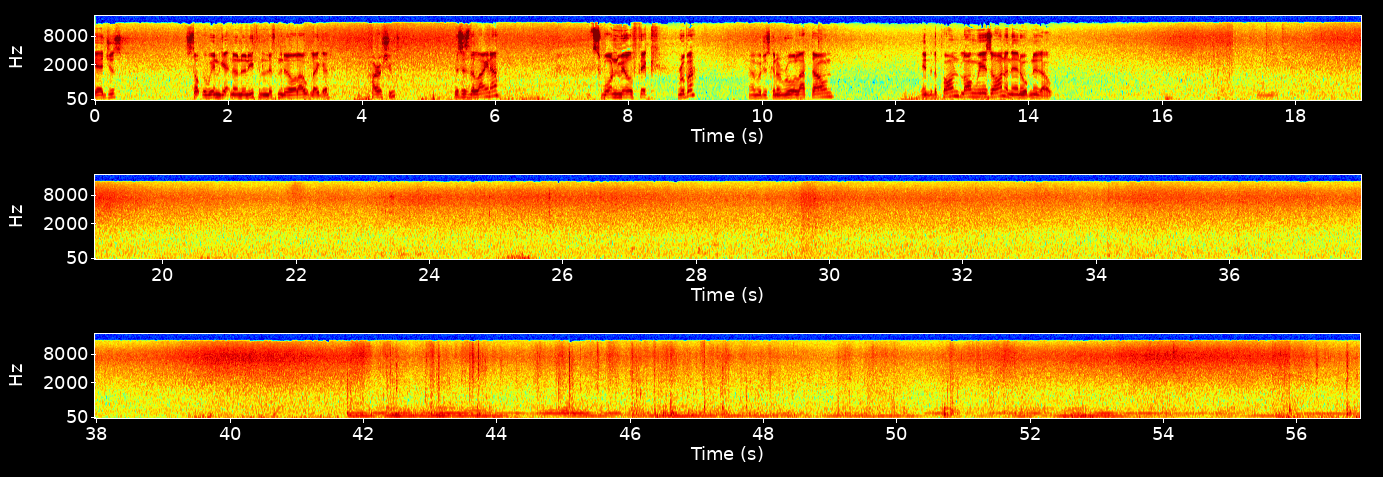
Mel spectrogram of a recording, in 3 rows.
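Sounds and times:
wind on microphone: 3.2 - 7.7, 12.0 - 13.6, 15.9 - 21.2, 24.8 - 25.8, 39.2 - 56.9
steady low hum: 41.2 - 56.9.

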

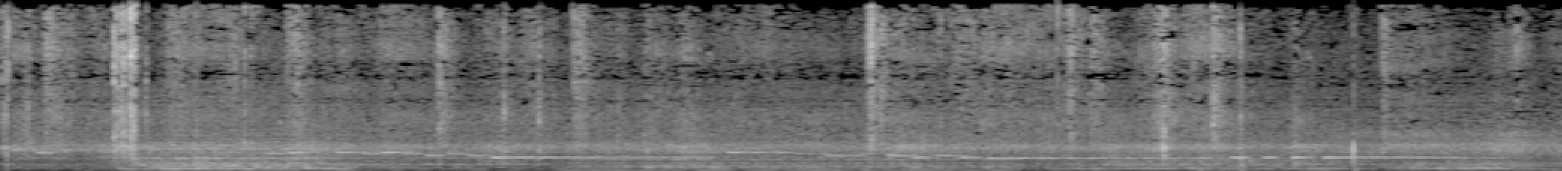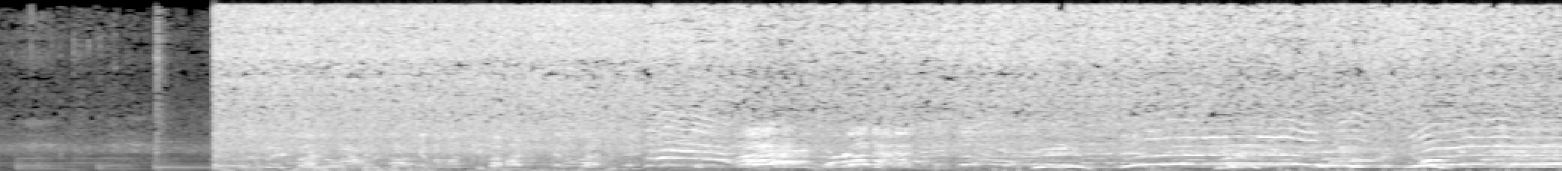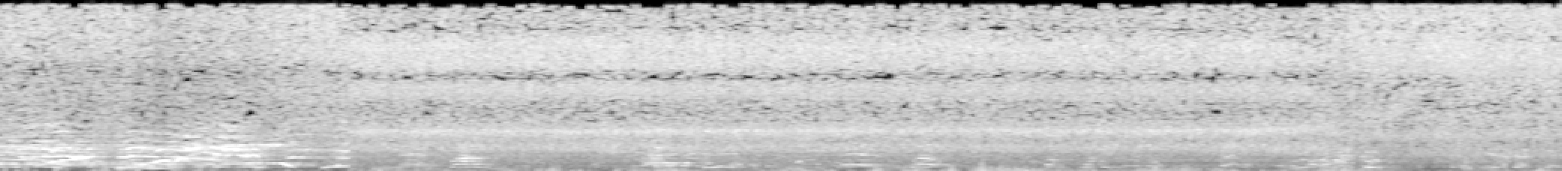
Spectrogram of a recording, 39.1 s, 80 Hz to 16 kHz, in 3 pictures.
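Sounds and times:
drawn-out voices with sliding pitch: 14.8 - 39.0
waterfall rushing and splashing: 14.8 - 39.0.

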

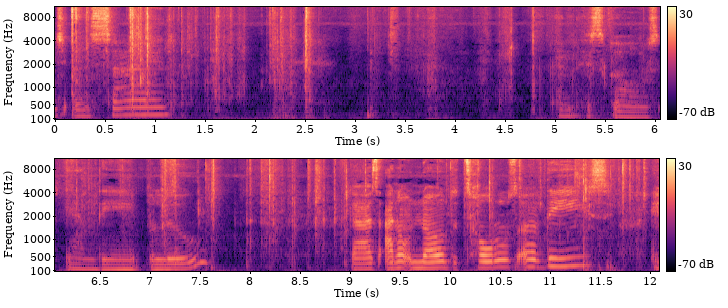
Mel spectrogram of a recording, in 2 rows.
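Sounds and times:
paper envelope and bills rustling: 0.0 - 12.0.

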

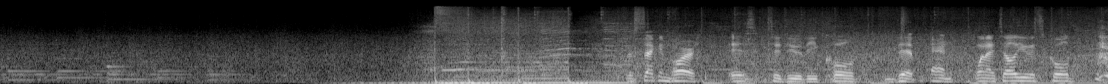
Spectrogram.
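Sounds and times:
soft piano music: 0.0 - 11.0
waterfall pouring into pool: 3.1 - 11.0.

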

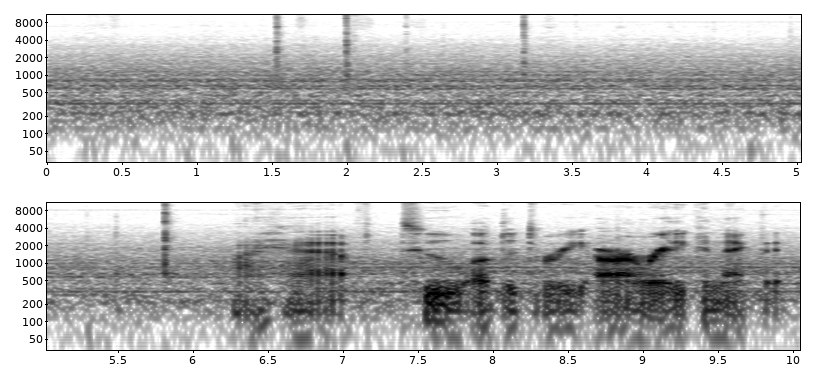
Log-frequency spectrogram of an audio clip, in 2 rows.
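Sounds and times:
room tone hum and hiss: 0.0 - 10.0
computer mouse clicks: 1.5 - 3.3.

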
